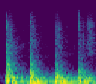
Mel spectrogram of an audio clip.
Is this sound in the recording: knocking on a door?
yes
